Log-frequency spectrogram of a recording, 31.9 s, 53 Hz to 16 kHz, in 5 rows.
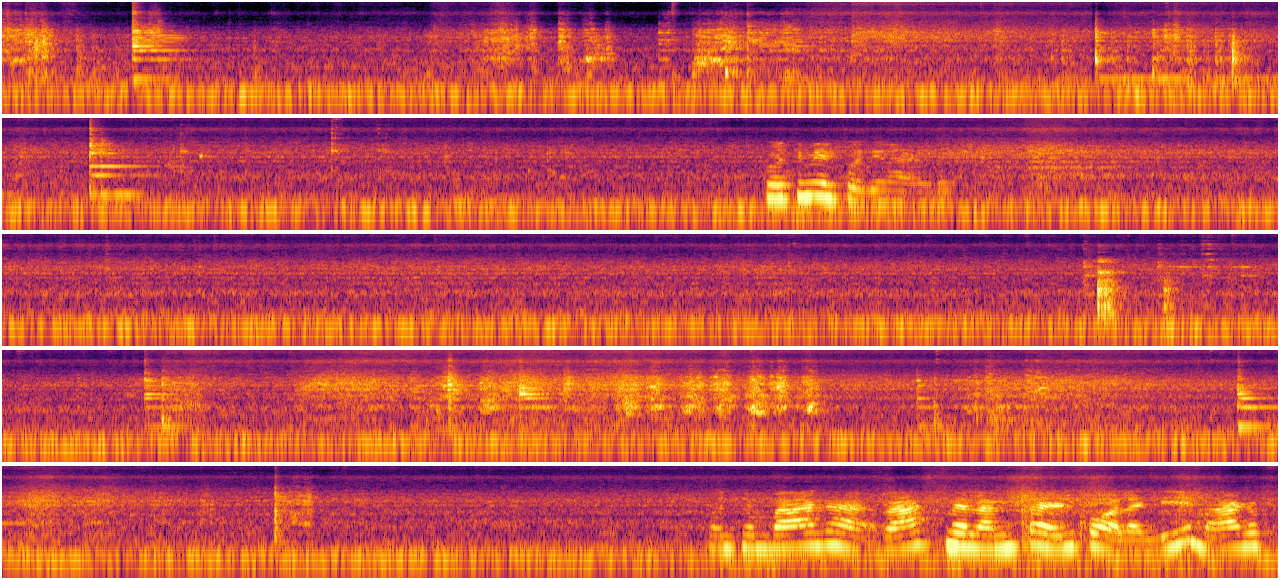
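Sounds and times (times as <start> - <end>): ladle scraping and clinking pot: 0.0 - 1.0, 2.2 - 4.4, 19.8 - 20.2, 21.1 - 24.6
food sizzling in a pot: 0.0 - 31.9.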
